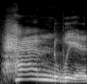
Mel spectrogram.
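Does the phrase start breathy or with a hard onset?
breathy. It starts with an audible breathy onset. The speaker calls it right. "with the aspirate onset"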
